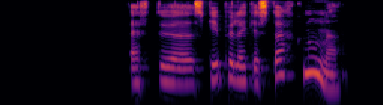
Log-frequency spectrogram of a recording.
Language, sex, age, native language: Icelandic, female, 50-59, Icelandic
